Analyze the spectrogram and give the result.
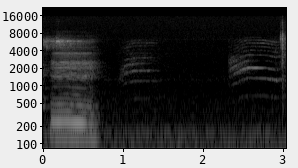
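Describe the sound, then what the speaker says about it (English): A pet cat meows indoors: one loud, drawn-out call at the start, then two softer, shorter meows with a gap between them, over a faint steady background hum. "My cat is yelling at me."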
